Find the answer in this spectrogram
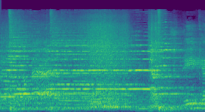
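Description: Live band music from clarinet, accordion and violin, holding sustained notes as the drinking song ends, with a new chord coming in about three seconds in.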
